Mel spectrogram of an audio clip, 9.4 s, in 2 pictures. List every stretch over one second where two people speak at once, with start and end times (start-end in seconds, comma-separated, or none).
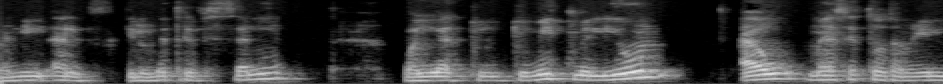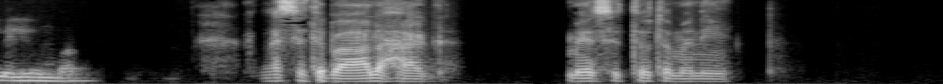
none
